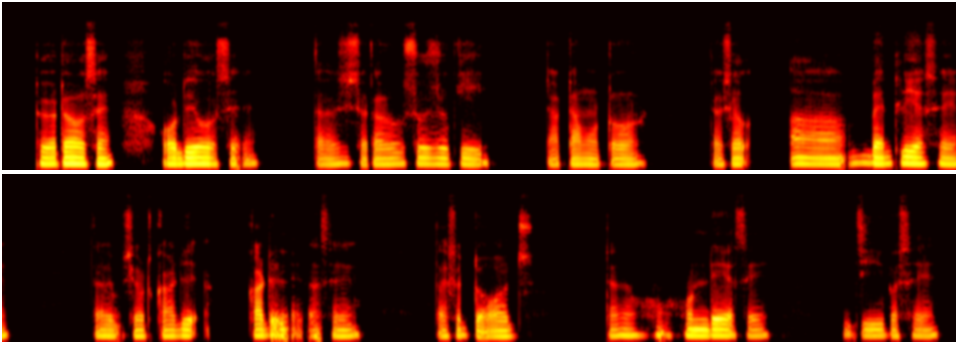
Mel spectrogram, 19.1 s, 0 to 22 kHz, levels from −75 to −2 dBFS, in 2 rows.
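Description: At 2.07 s the whole signal, voice and background together, drops by about 4 dB in a single step, likely a microphone volume stepped down by the call software reacting to input it judged too hot. The same one-step drop of about 4 dB recurs at 16.83 s.

AAC frame loss with concealment produces short smeared, noisy patches where the decoder rebuilds missing frames from the last good spectrum. These occur at 2.33–2.44 s (70 ms), 8.38–8.50 s (80 ms), 10.67–10.78 s (70 ms), 16.12–16.21 s (50 ms) and 18.05–18.07 s (20 ms). Between 12.24 and 12.83 s, about 340 ms goes missing in scattered gaps of up to roughly 70 ms each.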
